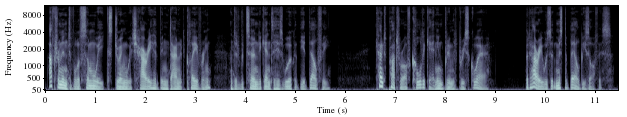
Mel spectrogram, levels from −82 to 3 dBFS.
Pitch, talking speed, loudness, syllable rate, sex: 90 Hz, 200 wpm, -22 LUFS, 6.6 syllables/s, male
